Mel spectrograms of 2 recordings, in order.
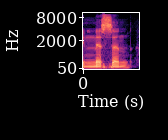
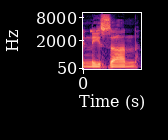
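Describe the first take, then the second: First: Nissan said as NISS-un, short first vowel; South African pronunciation. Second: Nissan said as NEE-sahn, long ee; American pronunciation. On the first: Host quoting the guest's way, Nissan as NISS-un. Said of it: "I know you say Nissan". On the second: Host showing their own way, Nissan as NEE-sahn. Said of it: "but we say Nissan". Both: Shown as a demonstration.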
